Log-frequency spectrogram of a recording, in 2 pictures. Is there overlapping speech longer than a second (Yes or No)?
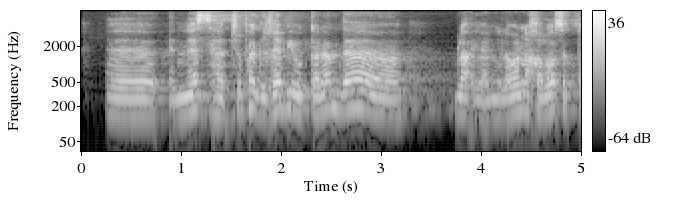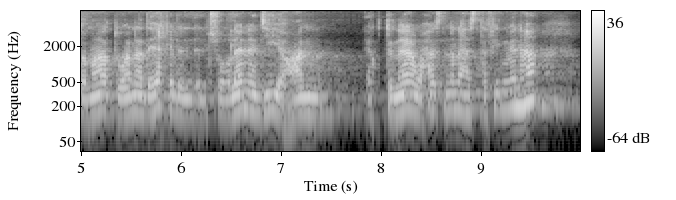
No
